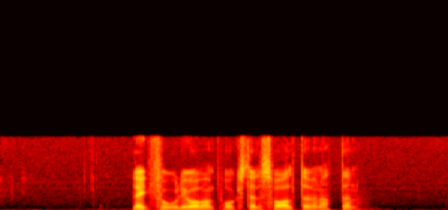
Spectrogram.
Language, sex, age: Swedish, male, 21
